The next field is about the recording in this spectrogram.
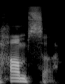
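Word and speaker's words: همزة: The hamsa is a glottle stop.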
